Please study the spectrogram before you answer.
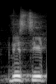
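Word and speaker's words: receipt: रिसीट का meaning क्या होता है, रसीद, और इसको रिसिप्ट नहीं बोलते, क्या बोलते हैं, रिसीट बोलते हैं। पी क्या होता है इसमें, साइलेंट होता है।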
